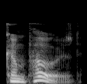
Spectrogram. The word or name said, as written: composed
